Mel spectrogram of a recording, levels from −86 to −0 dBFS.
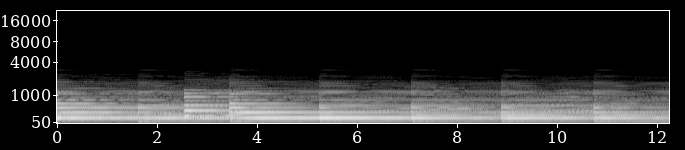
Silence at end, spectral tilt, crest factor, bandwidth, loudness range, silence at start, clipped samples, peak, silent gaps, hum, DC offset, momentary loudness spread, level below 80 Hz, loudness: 0 s; -16 dB/octave; 14 dB; 2 kHz; 4 LU; 0 s; under 0.1%; -4 dBFS; none; none; under 0.1%; 8 LU; -40 dBFS; -19 LUFS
